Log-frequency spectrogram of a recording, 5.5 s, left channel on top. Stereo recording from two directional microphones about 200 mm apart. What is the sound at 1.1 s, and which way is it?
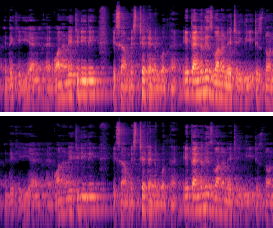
Speech, 45° left (ahead or behind).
